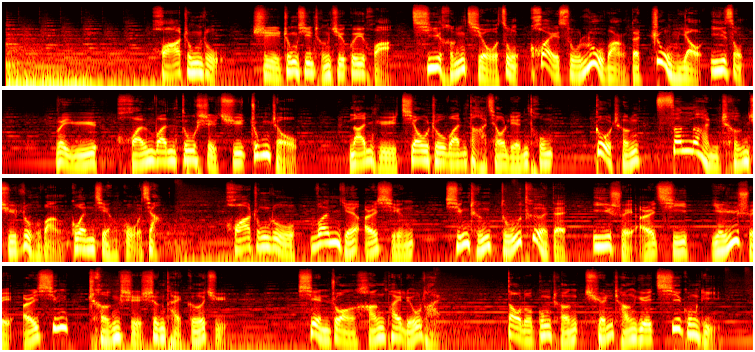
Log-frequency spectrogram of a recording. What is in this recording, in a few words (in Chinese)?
男 工程解说 语音稿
